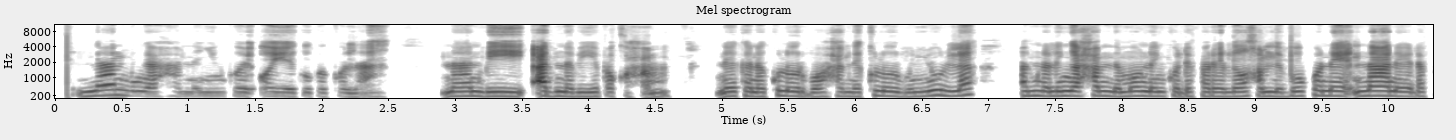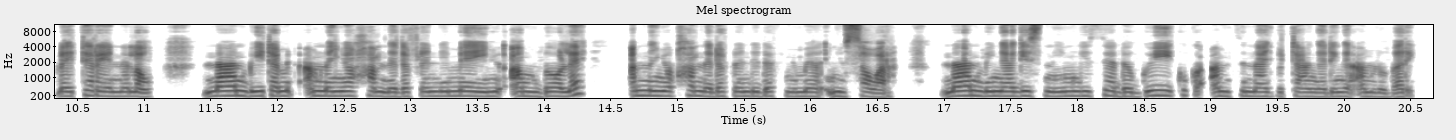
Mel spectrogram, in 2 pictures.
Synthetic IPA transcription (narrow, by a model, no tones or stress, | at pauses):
naːnbiŋɡɐxɐmnɛɲiŋkɔjʔɔjɛkukɐkɔla | naːnbiʔadnɐbijɛpɐkɔxɐm | nɛkɐnɐkuloːɾbɔxɐmnɛkuloːɾbuɲuːlːɐ | ʔɐmnɐliŋɡɐxɐmnɛmɔːmlɐɲkɔdɛfɐɾɛlɔːxɐmnɛbɔːkɔnɛnaːnɛdɐflɐjtɛɾɛnɛlɐwnaːnbijtɐmitɐ̰mnɐɲɔkxɐmnɛdɐflɛndimɛjiɲuʔɐmdɔːlɛ | ʔɐmnɐɲɔkxɐmnɛdɐflɛndidɛfɲumɲusɐwɐrnaːnbiŋɡaɡisnijimɡisɛdɐɡujikukɐʔɐmsinac̚butaŋɡɐdiŋɡɐ̰ʔɐ̰mlɔbɐɾi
